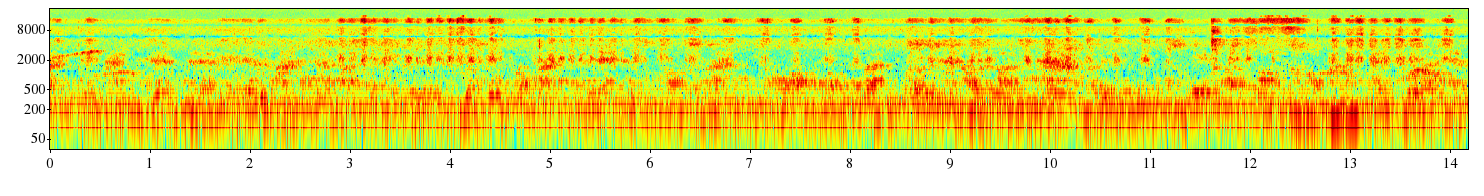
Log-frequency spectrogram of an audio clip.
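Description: A soft brush swishes wetly across paper.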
